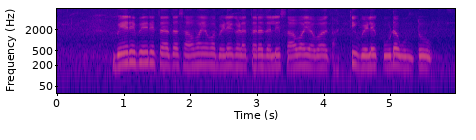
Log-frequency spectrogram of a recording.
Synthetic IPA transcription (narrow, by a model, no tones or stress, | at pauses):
be̞ːɾe̞be̞ːɾet̪ɐɾɐd̪ɐsaːʋɐjɐʋɐbɛɭɛɡɐɭɐt̪ʰɐɾɐd̪ɐlːisaːʋɐjɐʋɐɦɐt̪ːibɛɭekuːɽɐuɳʈu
